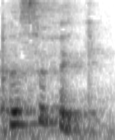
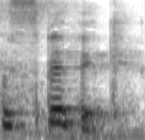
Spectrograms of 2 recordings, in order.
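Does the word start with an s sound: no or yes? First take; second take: no; yes. First: The word starts without an s sound. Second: The word starts with an s sound. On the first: "I don't know how to say it" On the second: "Because it's spelled with an S"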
